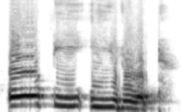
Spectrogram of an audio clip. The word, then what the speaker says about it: wrote: Right की second form है रोट। W silent है, WROTE, रोट।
